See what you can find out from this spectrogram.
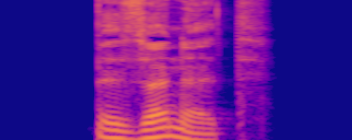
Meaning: second-person plural subjunctive II of besinnen
- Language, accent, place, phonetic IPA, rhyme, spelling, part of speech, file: German, Germany, Berlin, [bəˈzœnət], -œnət, besönnet, verb, De-besönnet.ogg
